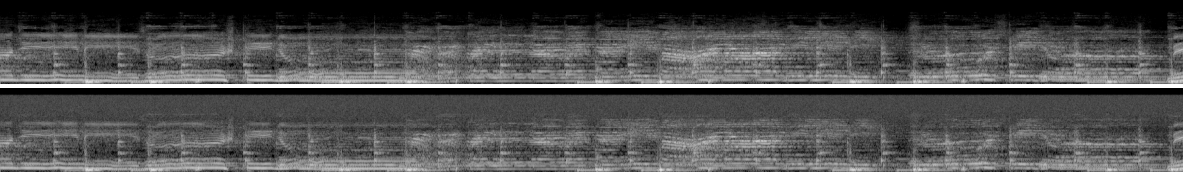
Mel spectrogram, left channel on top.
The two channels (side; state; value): right; noise; hiss, 13 dB below the sound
